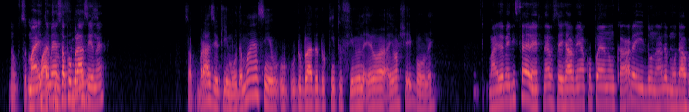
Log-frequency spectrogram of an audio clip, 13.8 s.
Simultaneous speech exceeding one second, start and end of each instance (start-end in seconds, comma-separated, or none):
0.8-2.0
